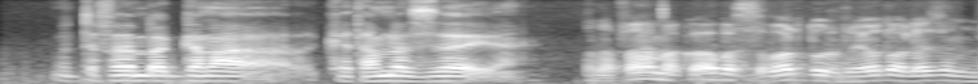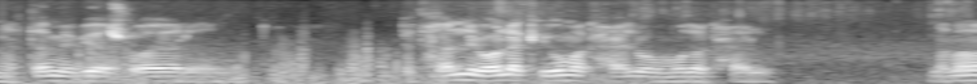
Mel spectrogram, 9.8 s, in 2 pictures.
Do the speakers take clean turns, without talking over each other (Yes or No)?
Yes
